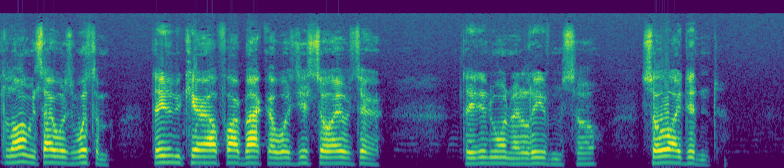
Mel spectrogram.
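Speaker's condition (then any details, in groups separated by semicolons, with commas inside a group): Stroke; could not walk for a while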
